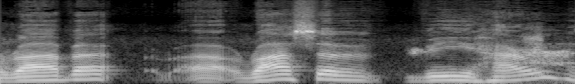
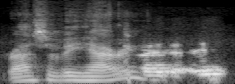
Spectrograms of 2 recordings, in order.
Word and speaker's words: Rasa Vihari: Now, I believe your name is pronounced Dr. Rava Rasa Vhari. Is that it? Rasa Vihari in So this in Rasa Vihari. Rasa Vihari, but you can just call me Rasa for short.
